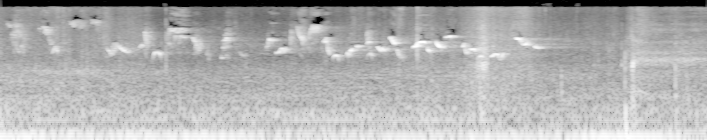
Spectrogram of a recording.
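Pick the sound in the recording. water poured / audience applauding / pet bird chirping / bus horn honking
pet bird chirping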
